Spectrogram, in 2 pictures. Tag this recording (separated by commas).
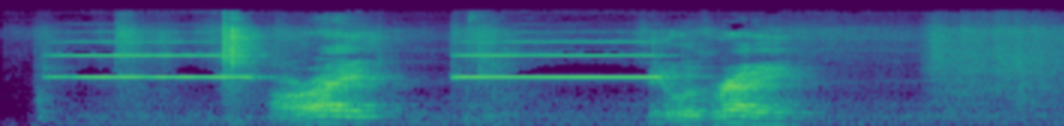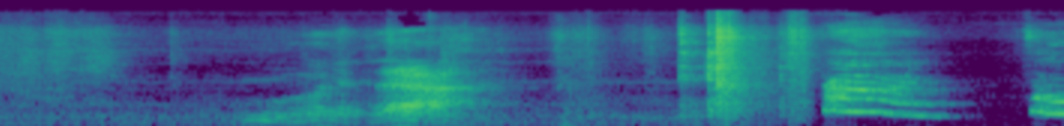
Speech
